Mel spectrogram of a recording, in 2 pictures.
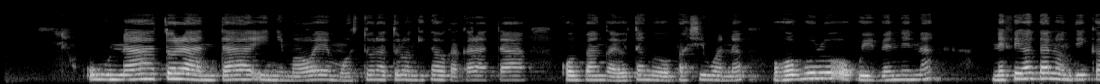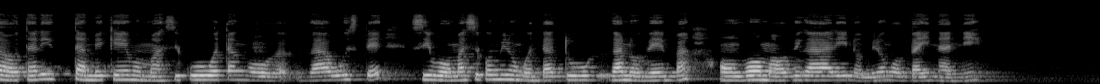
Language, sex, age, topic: Oshiwambo, female, 18-24, finance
